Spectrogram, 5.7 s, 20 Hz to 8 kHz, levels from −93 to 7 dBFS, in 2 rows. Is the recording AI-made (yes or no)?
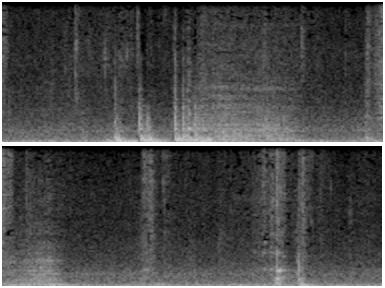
no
